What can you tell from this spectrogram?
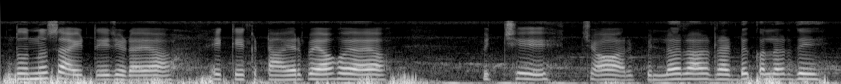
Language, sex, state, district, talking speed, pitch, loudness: Punjabi, female, Punjab, Kapurthala, 120 wpm, 225 Hz, -15 LUFS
